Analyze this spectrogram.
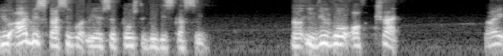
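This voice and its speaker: A woman with a medium pitch and a somewhat breathy voice speaks at a moderate pace with lively intonation. There are long, frequent pauses, and the sound is dry and close with no echo. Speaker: university lecturer. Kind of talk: online lecture. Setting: video call.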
